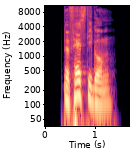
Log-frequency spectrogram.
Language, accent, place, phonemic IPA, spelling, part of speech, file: German, Germany, Berlin, /bəˈfɛstɪɡʊŋ/, Befestigung, noun, De-Befestigung.ogg
- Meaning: 1. attachment 2. fastening 3. fortification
